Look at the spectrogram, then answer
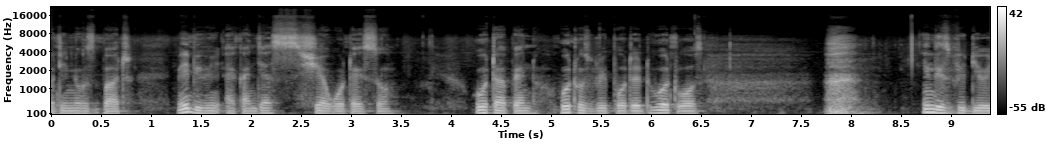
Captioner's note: breath in, out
